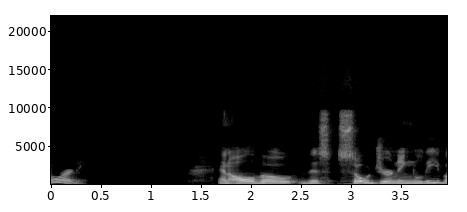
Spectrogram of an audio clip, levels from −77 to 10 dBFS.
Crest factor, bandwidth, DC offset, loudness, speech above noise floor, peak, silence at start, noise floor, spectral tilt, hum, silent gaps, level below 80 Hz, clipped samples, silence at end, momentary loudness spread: 16 dB; 10 kHz; under 0.1%; -23 LUFS; 35 dB; -8 dBFS; 0 s; -58 dBFS; -5.5 dB/octave; none; 0.50-0.60 s, 0.67-0.88 s; -58 dBFS; under 0.1%; 0 s; 10 LU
